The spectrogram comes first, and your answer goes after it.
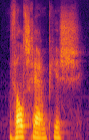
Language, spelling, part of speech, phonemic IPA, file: Dutch, valschermpjes, noun, /ˈvɑlsxɛrᵊmpjəs/, Nl-valschermpjes.ogg
- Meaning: plural of valschermpje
